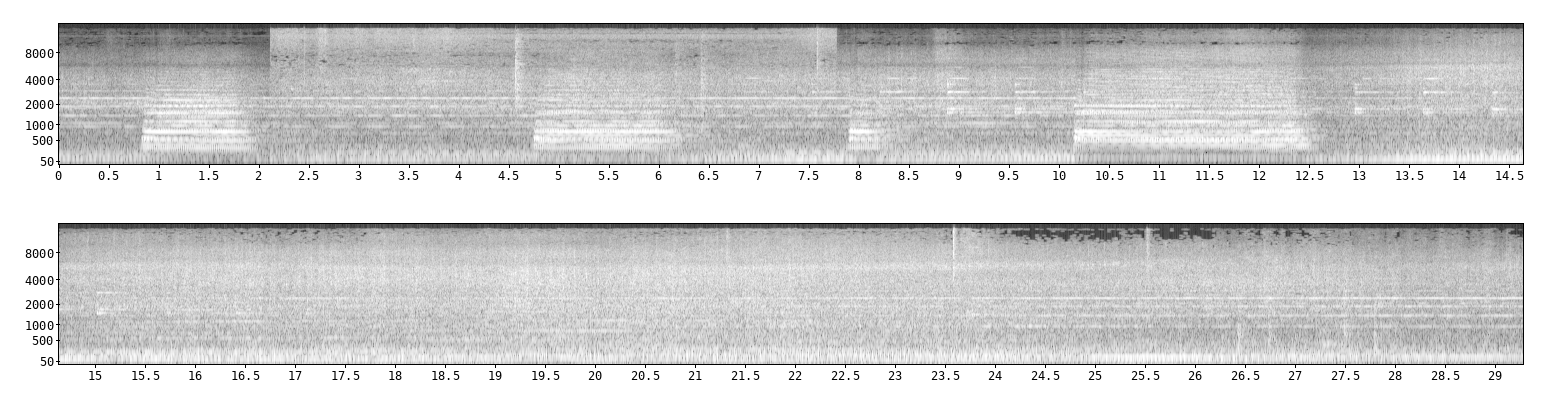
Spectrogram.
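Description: Train horn sounding the grade-crossing pattern: two long blasts, a short one and a final long one. It is followed by the steady rumble of a passing freight train.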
